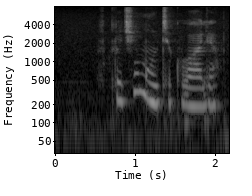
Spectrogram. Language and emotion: Russian, neutral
